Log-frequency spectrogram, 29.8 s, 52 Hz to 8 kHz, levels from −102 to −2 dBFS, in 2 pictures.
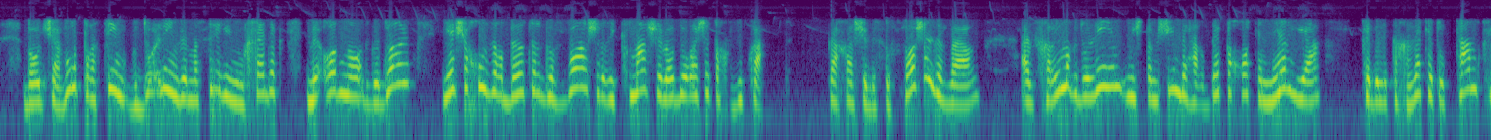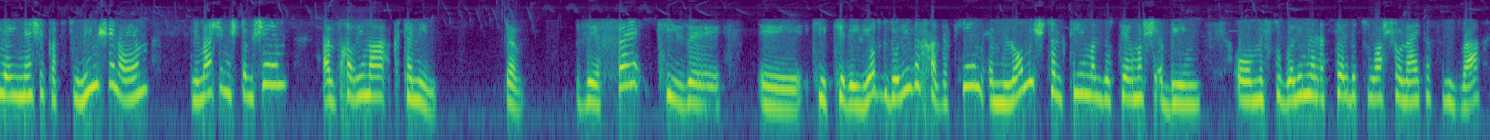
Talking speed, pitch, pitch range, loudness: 130 wpm, 245 Hz, 215-285 Hz, -22 LUFS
